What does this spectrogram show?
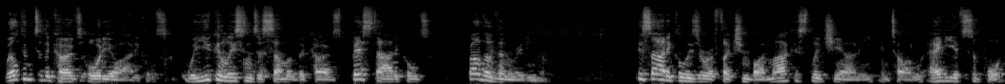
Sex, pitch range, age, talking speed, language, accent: male, 115-160 Hz, 30-49, 190 wpm, English, Australian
